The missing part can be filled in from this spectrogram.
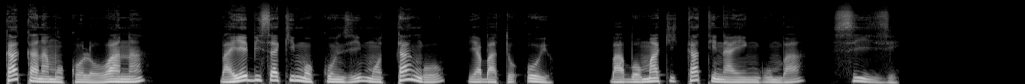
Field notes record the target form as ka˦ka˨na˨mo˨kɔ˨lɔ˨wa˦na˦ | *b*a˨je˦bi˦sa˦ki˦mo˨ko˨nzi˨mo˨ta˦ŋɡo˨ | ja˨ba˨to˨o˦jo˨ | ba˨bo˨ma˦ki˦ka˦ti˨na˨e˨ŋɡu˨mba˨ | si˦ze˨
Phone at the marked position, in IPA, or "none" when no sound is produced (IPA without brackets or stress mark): b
